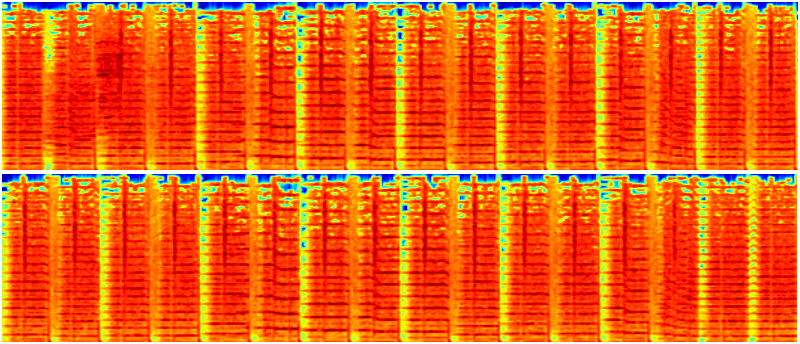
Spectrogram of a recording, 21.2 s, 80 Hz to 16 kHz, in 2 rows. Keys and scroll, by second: 1.3 ctrl+-, 2.7 ctrl+=, 8.5 ctrl+=, 12.8 ctrl+-, 19.3 ctrl+z.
